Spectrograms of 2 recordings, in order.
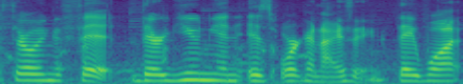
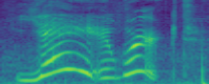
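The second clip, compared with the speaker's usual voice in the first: delighted cheer; 10 semitones higher, 3 dB louder than usual. Real, not acted. Frost cover saved beans.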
